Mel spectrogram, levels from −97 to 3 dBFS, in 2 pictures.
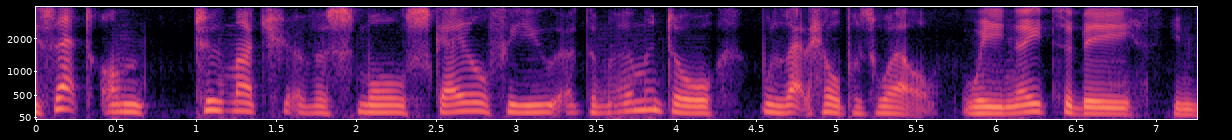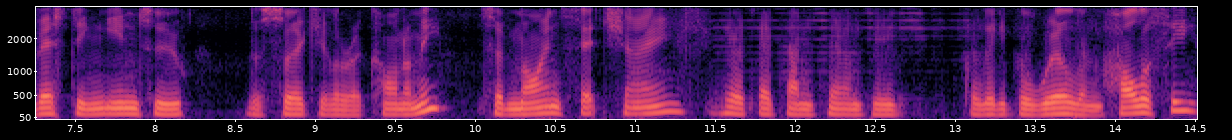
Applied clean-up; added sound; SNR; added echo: neural separator model SepFormer WHAM!.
